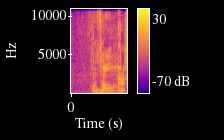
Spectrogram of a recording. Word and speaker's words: croissant: Croissant. – Two weeks ago. – Isn't it great? – The tea is silent.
